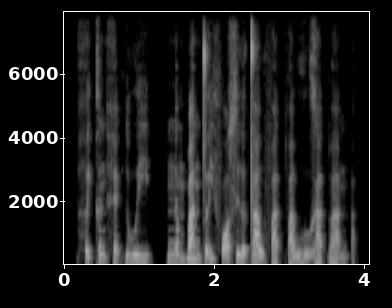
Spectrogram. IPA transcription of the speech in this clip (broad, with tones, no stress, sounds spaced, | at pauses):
h ə̰˧˨ j k ə˨˦ n h ɛ˨˩ k̚ ɗ u˧ j | n ə˨˦ m ɓ a˧ n t̪ ə̰˧˥ j f ɔ̰˧˥ s ɨ˨˦ ə̯ t̪ a˧ w f a˨˩ t̚ f a̰˧˨ w ɣ u˧ ɣ a˨˩ t̚ v a̰˧˨ n ʔ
